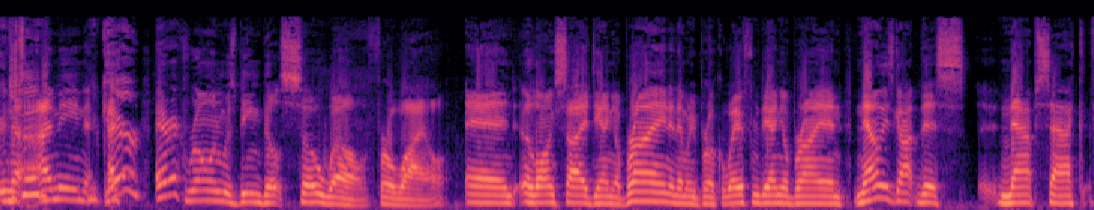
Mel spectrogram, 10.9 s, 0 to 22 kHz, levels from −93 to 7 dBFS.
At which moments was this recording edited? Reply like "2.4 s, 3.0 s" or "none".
1.5 s, 8.5 s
